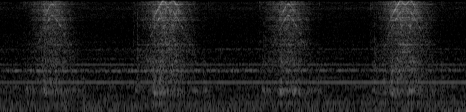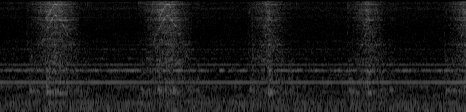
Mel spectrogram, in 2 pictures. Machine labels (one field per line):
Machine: slide rail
